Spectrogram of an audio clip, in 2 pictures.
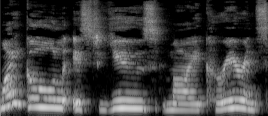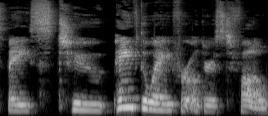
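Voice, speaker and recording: A woman's fairly high voice at a fairly slow pace, with lively intonation, big swings in loudness, and hardly any pauses. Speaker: space educator and astronaut candidate. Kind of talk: promotional self-introduction. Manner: hesitant, many fillers.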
